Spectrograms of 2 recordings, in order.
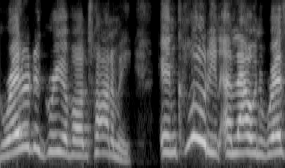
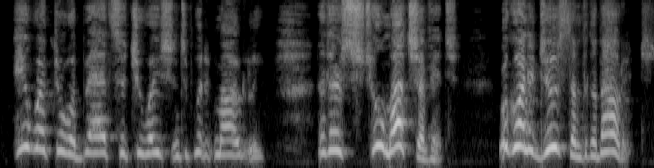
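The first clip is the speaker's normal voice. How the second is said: Trump impression. Vlogger quoting Trump to her audience, light mock voice. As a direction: loosely mimic Trump's cadence. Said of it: "The president said".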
